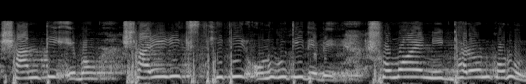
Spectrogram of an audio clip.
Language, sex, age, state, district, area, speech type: Bengali, female, 45-60, West Bengal, Paschim Bardhaman, urban, spontaneous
